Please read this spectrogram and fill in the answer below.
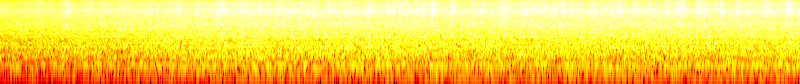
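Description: Two-stage gas furnace running in low stage: burner lit, with the inducer motor and circulating blower going together as a steady rushing with a low hum. It rises a little over the first couple of seconds, then holds even.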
